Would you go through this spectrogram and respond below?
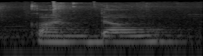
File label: "stairs", Mokilese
